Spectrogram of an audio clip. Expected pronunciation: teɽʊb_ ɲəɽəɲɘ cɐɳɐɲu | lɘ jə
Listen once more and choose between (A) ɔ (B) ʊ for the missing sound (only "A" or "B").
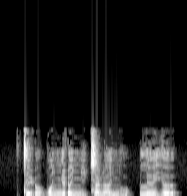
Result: A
